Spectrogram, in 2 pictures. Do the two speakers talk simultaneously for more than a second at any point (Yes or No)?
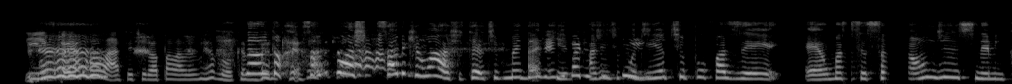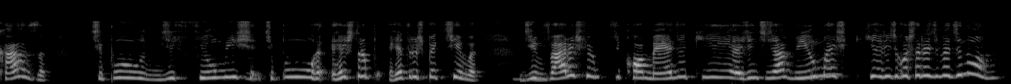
Yes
